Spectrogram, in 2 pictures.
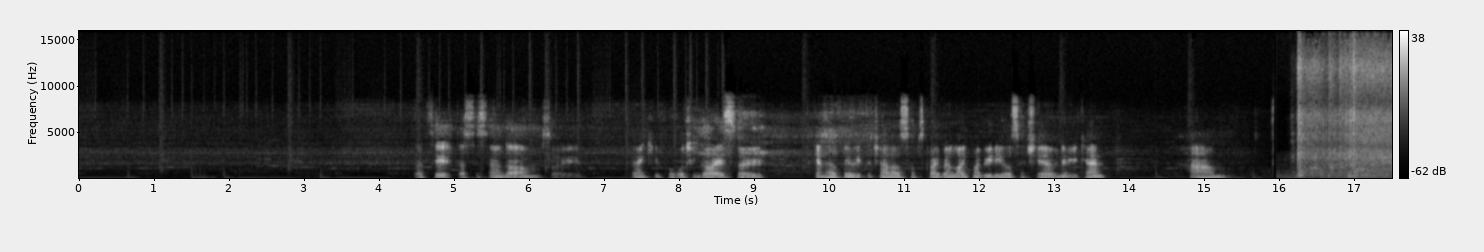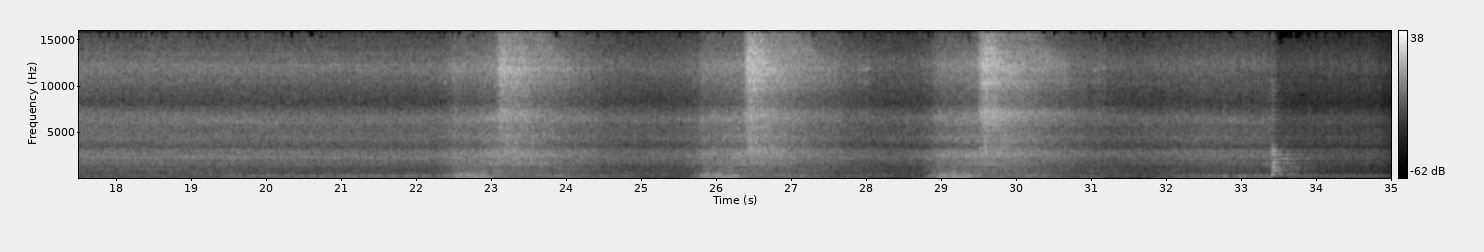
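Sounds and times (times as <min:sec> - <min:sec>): car engine idling: 0:16.0 - 0:35.0
car engine revving: 0:16.0 - 0:35.0.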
